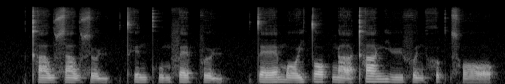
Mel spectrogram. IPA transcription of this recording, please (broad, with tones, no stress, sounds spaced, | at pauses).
kʰ aː˨ w s aː˨ w s ɵ˨˩ ɥ | t̪ʰ ɪ˨ ŋ kʷʰ ɐ˨˥ m f ɛː˨ p̚ f ɵ˨˩ ɥ | t̪ ɛː˨˧ m ɔː˨˥ j t̪ ɔː˧ k̚ ŋ aː˨˩ kʰ aː˥ ŋ j yː˨ f ɵ˨ n h ʊ˥ k̚ t͡sʰ ɔː˨˩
